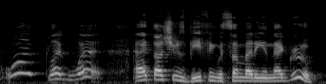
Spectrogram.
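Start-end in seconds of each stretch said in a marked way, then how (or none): 0.0-1.1 high, rising disbelief; mock stunned double take; retold shock. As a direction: squeak out the what's in shock. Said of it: "So I was like".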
